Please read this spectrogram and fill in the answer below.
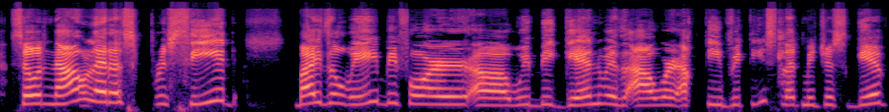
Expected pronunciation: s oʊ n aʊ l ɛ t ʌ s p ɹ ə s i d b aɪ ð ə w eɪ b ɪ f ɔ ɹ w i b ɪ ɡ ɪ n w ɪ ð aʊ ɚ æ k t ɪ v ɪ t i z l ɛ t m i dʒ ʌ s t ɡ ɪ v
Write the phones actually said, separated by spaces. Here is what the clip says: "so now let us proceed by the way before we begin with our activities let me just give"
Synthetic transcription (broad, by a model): s oʊ n aʊ l ɛ t ʌ s p ɹ ə s i d b aɪ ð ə w eɪ b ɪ f ɔ ɹ w i b ɪ ɡ ɪ n w ɪ ð aʊ ɚ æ k t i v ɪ t i s l ɛ t m i dʒ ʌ s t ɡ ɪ v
